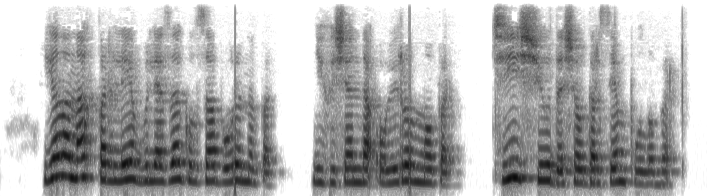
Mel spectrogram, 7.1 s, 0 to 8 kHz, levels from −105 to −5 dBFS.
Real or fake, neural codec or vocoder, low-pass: real; none; 7.2 kHz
